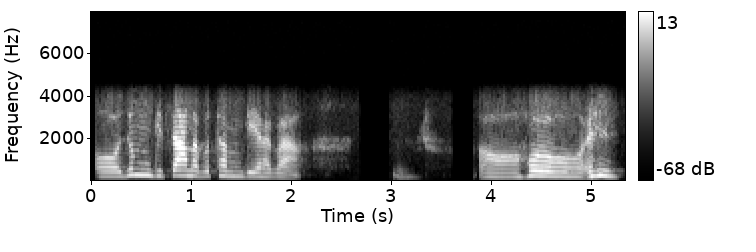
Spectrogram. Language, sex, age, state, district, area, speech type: Manipuri, female, 45-60, Manipur, Kangpokpi, urban, conversation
